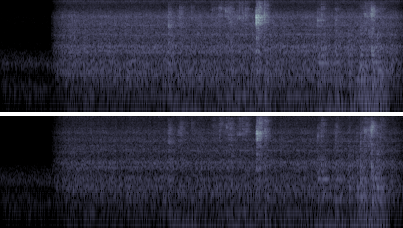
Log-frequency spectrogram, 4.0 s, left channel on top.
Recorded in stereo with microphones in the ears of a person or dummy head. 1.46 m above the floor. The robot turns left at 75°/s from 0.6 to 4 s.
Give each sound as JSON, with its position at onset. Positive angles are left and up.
{"t": 1.7, "sound": "keys jangling", "side_deg": 50, "distance_m": 1.0}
